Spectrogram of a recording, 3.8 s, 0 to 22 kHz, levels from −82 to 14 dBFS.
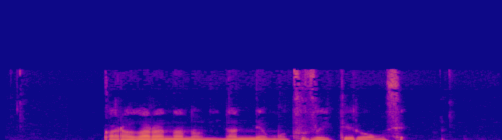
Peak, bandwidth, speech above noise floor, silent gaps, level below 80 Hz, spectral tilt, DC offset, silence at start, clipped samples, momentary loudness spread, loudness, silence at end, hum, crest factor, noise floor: -8 dBFS; 11.5 kHz; 43 dB; none; -60 dBFS; -6.5 dB/octave; under 0.1%; 0.8 s; under 0.1%; 10 LU; -28 LUFS; 0.75 s; none; 22 dB; -70 dBFS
